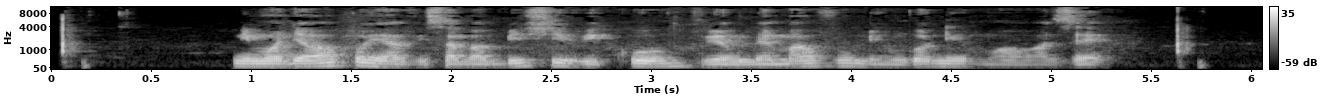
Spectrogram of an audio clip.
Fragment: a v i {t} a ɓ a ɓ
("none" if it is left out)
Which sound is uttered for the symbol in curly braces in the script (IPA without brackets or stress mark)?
s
